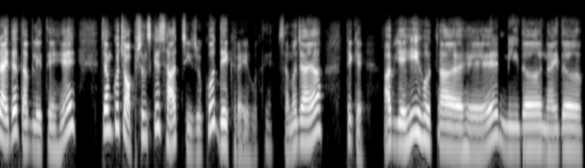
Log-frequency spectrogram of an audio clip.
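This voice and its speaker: A man teaching spoken English, drilling English phrases slowly and checking often whether students follow. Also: on the high side, a little mellow, no echo. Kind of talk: bilingual Hindi-English lesson. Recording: dull, dry lo-fi sound.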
